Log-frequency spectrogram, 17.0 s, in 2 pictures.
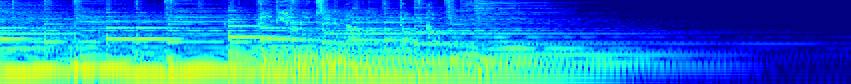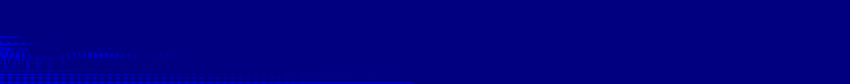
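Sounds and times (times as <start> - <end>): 
instrumental music: 0.0 - 8.8.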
